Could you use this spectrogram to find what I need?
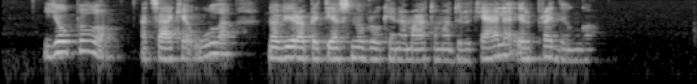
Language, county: Lithuanian, Vilnius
